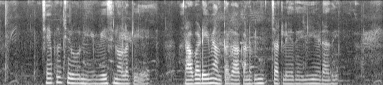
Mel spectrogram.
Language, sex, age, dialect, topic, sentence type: Telugu, male, 25-30, Central/Coastal, agriculture, statement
